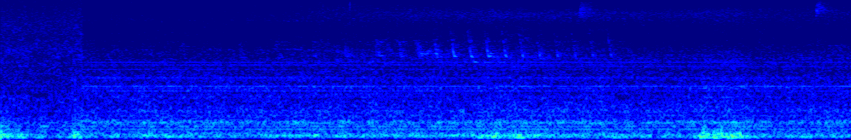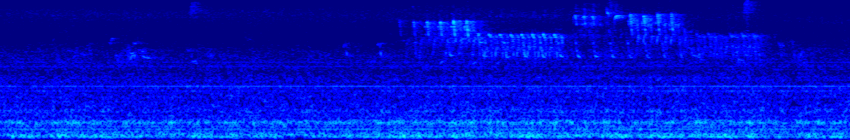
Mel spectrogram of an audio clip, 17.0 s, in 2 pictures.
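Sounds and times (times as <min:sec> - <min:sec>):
outdoor background hiss: 0:00.0 - 0:17.0
songbird singing fast trills: 0:02.6 - 0:06.4, 0:07.6 - 0:11.2, 0:11.8 - 0:16.8.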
